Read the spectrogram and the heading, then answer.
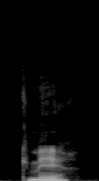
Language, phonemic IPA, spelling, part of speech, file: French, /kmɛʁ/, khmer, noun / adjective, Fr-khmer.ogg
- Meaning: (noun) Khmer (the national language of Cambodia); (adjective) Khmer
